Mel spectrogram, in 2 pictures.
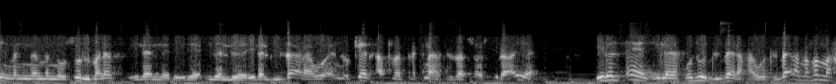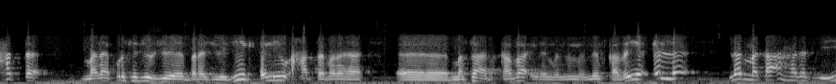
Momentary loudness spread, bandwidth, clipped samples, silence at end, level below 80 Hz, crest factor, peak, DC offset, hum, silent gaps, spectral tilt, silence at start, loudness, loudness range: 7 LU; 8 kHz; under 0.1%; 0 s; -44 dBFS; 14 dB; -8 dBFS; under 0.1%; none; none; -7 dB/octave; 0 s; -23 LUFS; 2 LU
